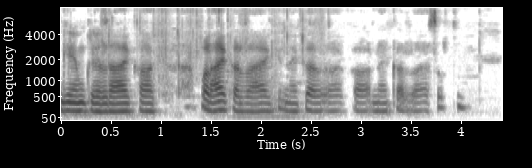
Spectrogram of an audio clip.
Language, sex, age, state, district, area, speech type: Urdu, female, 30-45, Bihar, Khagaria, rural, spontaneous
